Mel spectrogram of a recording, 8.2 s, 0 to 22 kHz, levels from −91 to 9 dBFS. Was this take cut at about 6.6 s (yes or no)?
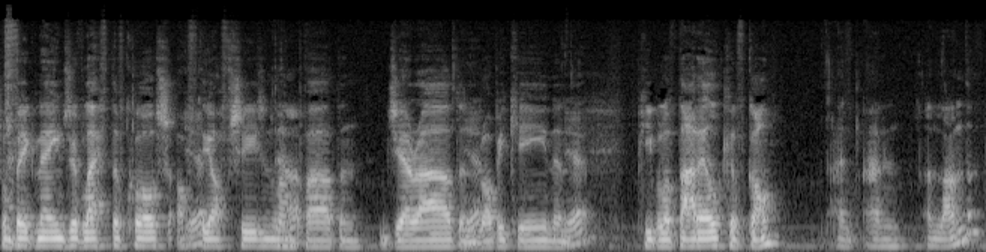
no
